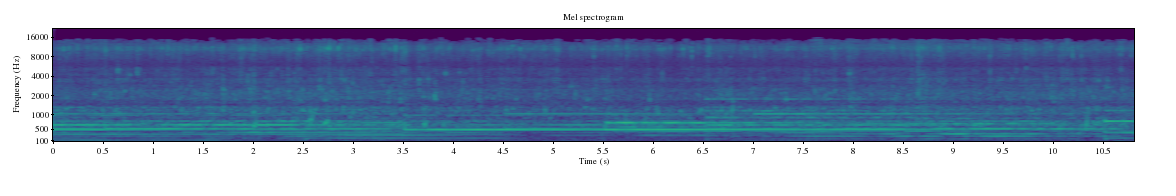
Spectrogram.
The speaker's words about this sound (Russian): Когда будете готовы, постепенно, делая плавные шаги, выходите из потока водопада, оказываясь в мелких брызгах, и еще шаг.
